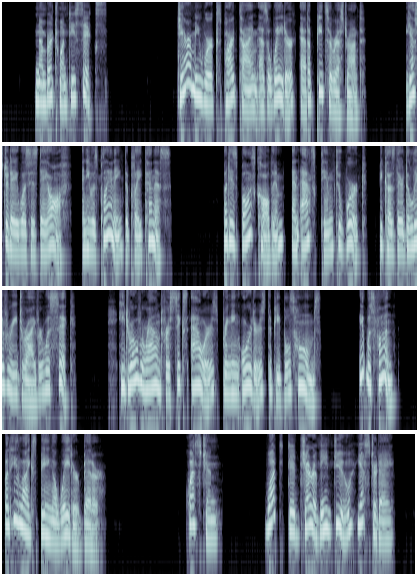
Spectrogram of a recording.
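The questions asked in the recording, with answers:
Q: What did Jeremy do yesterday?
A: He delivered pizzas to people's homes for his restaurant.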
